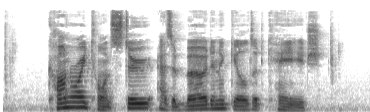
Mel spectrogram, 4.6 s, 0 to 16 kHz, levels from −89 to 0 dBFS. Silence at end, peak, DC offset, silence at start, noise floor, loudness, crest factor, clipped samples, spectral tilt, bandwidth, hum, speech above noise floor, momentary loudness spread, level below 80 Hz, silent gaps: 0.45 s; -2 dBFS; under 0.1%; 0.6 s; -54 dBFS; -20 LUFS; 18 dB; under 0.1%; -5 dB/octave; 11.5 kHz; none; 34 dB; 11 LU; -48 dBFS; none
